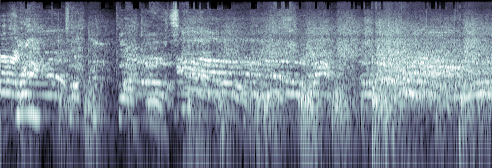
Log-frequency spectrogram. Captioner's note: crowd clamoring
